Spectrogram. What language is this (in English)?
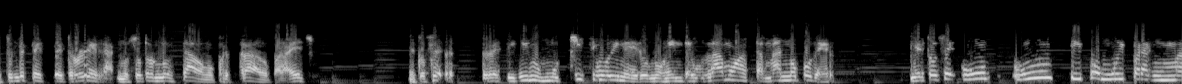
Spanish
